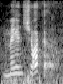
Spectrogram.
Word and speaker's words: Menchaca: area first one is manshack it's spelled and should be pronounced manchaka named after a man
